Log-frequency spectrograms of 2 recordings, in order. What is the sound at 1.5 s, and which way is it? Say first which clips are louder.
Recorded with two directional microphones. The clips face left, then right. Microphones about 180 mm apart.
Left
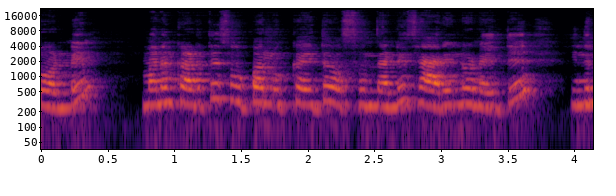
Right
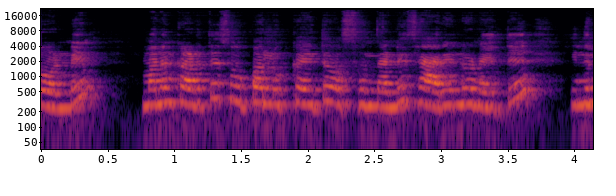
A woman's voice: left 2 dB; 20° right (ahead or behind).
